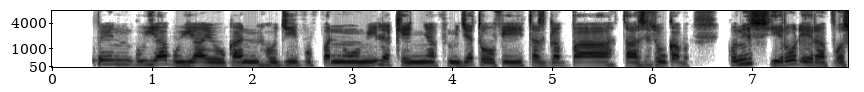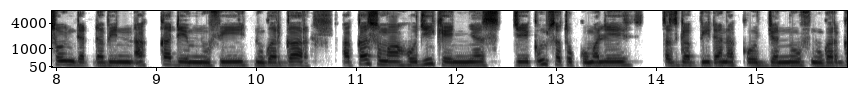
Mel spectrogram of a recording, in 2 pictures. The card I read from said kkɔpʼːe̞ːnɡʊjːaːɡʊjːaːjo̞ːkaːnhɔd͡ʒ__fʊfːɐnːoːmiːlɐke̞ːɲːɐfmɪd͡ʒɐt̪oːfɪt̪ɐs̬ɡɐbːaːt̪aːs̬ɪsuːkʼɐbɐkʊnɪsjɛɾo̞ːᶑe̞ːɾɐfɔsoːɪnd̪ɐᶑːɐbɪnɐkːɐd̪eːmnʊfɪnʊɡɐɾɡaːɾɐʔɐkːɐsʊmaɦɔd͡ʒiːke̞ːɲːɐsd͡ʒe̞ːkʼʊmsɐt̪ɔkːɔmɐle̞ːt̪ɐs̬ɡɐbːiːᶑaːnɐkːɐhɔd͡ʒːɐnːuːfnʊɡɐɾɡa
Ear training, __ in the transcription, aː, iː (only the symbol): iː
